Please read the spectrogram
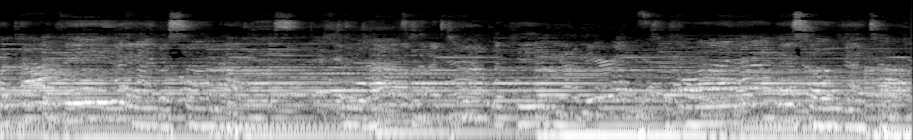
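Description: A man and a woman singing karaoke into microphones over a backing track with a steady bass line and a regular beat.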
